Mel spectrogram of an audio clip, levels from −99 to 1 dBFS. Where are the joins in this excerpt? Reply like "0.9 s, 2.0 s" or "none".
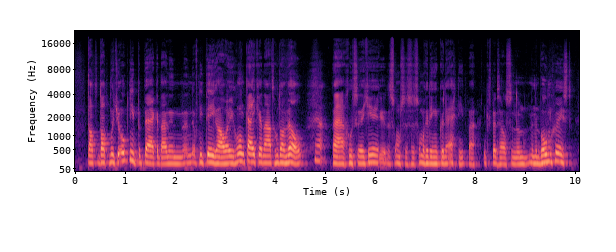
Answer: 6.1 s, 8.1 s, 8.4 s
